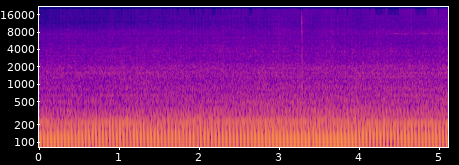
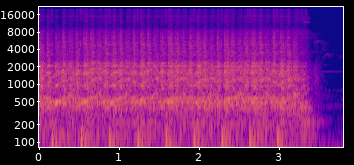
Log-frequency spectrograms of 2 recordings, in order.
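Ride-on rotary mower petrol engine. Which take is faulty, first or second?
second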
